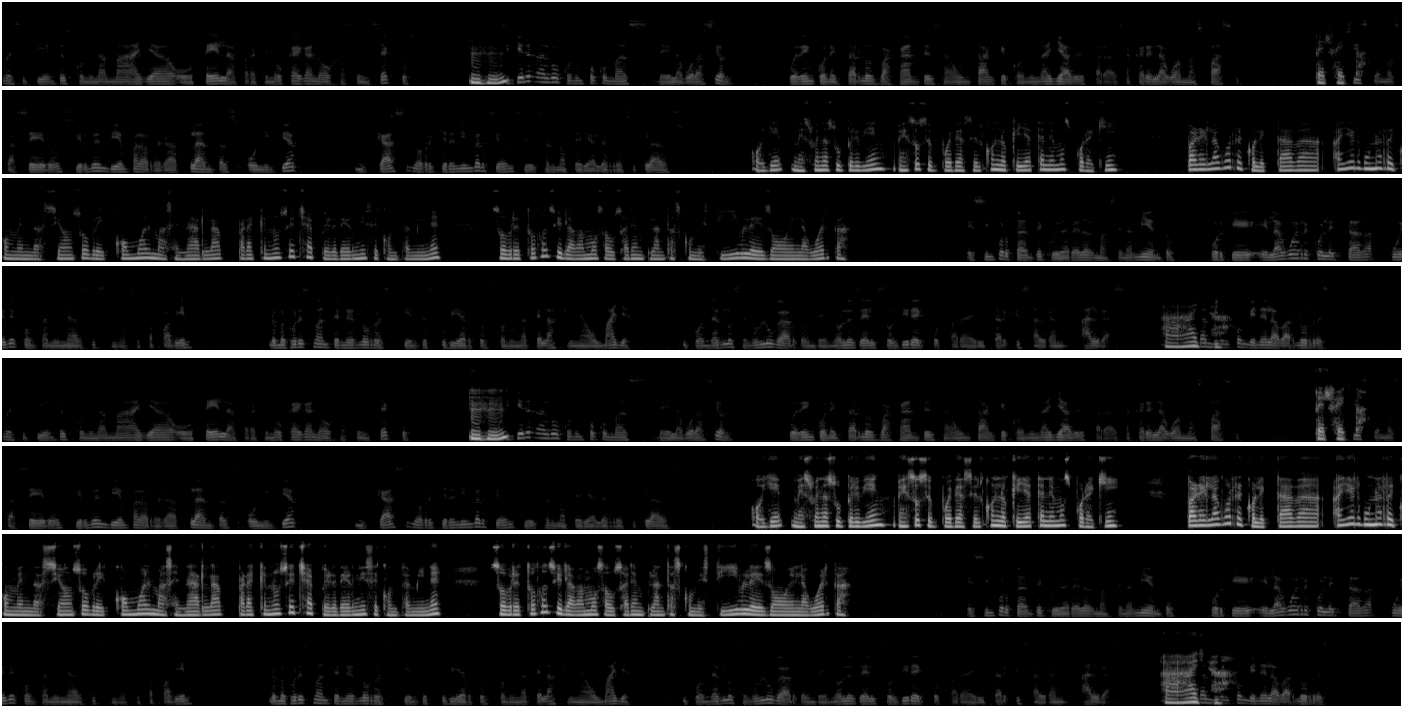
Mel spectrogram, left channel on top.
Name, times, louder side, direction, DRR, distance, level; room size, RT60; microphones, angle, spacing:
voice 1, 0.0-4.2 5.0-7.6 7.9-12.3 13.2-17.0 17.5-20.8 37.6-43.9 44.7-48.3 48.9-53.1 54.0-55.3, left 1 dB, 15° left, 1.2 m, -52 dB
voice 2, 4.7-5.1 13.1-13.4 21.5-25.2 25.9-36.5 53.6-54.2, right 5 dB, 75° right, 0.4 m, -32 dB
open air
head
